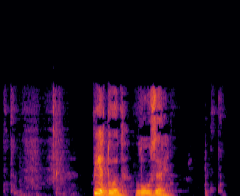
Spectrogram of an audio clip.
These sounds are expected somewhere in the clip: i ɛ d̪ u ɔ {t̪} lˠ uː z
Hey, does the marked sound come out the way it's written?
no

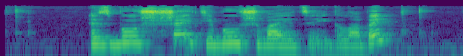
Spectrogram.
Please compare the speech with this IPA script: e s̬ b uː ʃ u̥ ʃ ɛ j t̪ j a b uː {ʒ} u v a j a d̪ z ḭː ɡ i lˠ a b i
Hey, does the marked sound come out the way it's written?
no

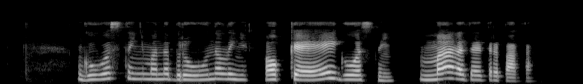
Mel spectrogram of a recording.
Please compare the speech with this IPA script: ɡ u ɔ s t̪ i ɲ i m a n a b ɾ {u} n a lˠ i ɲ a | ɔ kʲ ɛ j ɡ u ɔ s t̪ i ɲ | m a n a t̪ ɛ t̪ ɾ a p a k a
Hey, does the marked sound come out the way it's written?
no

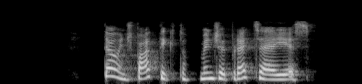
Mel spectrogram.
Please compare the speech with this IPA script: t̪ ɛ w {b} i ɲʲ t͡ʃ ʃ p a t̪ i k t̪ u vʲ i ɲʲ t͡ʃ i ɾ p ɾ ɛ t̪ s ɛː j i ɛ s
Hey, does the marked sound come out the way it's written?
no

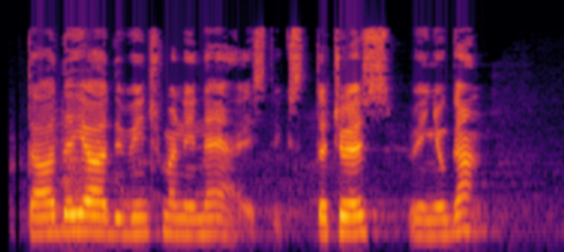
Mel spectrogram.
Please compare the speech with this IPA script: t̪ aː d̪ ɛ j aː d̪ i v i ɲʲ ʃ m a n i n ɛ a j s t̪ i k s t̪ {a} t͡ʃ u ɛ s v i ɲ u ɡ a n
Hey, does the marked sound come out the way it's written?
yes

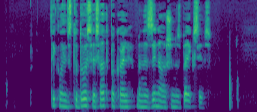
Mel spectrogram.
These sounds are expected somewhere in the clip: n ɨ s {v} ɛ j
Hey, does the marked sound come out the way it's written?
no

